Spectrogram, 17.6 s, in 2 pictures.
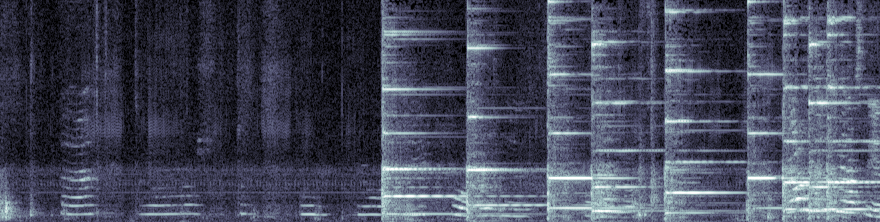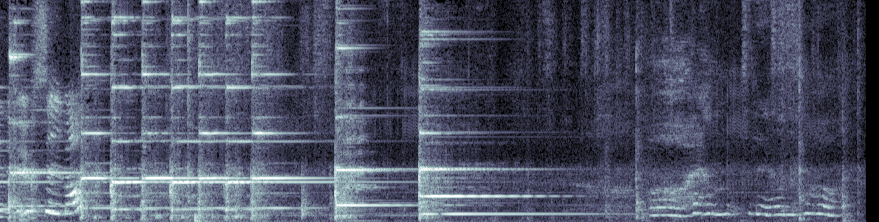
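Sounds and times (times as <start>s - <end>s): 
piano instrumental: 3.8s - 15.6s.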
